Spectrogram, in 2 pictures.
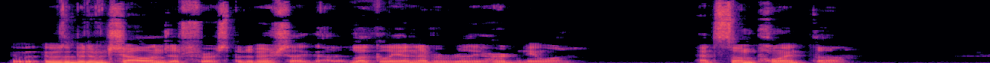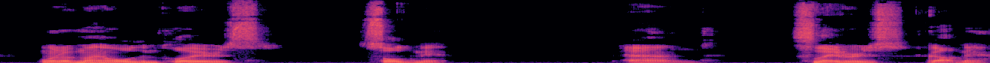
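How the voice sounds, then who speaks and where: A man playing a gentle, haunted orc cowboy in an intimate audio roleplay, speaking hesitantly with a slight Southern American accent and a very deep voice. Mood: reflective, hesitant. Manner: halting, hesitant, reflective.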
